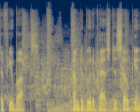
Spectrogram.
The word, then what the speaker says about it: Budapest: And one more important note, make sure to pronounce the name of the capital correctly. It's budapestt, not budapest like the word for insects in English.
